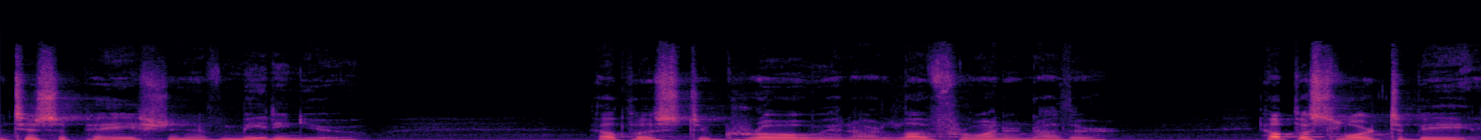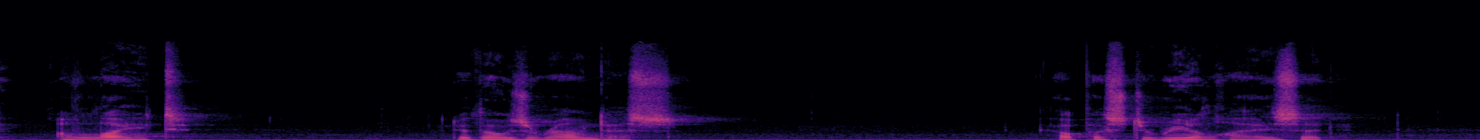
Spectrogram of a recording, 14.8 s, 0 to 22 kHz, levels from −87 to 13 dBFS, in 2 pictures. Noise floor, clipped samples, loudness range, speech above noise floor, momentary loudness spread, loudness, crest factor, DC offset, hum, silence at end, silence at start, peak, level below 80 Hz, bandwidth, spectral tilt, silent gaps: -63 dBFS; under 0.1%; 5 LU; 28 dB; 11 LU; -35 LUFS; 24 dB; under 0.1%; none; 0.75 s; 0 s; -12 dBFS; -62 dBFS; 15.5 kHz; -4.5 dB/octave; none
